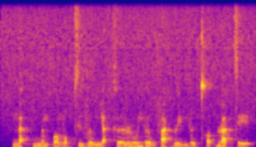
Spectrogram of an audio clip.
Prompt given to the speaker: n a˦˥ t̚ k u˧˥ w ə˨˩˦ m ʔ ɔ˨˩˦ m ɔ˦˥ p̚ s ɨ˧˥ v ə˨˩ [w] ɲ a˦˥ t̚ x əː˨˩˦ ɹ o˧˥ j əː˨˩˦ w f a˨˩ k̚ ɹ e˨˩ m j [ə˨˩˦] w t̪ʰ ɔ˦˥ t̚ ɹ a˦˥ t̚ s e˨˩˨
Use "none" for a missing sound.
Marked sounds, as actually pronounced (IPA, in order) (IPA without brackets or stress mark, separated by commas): w, ə˨˩˦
